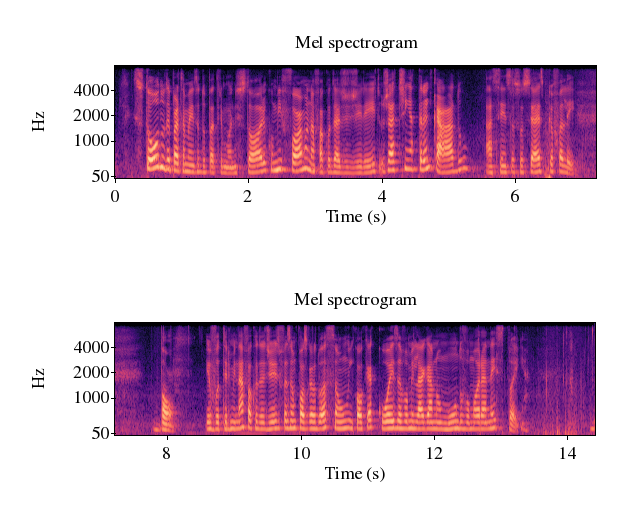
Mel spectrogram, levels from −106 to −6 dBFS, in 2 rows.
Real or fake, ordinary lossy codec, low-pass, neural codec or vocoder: real; none; 7.2 kHz; none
